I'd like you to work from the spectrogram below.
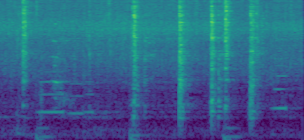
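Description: Ground meat sizzles steadily in a frying pan while a utensil scrapes and stirs it, with several sharp clacks against the pan over the continuous hiss.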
